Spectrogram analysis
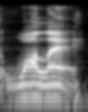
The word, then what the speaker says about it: Wale: I think it's spelt Wally, but it's pronounced Wale.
